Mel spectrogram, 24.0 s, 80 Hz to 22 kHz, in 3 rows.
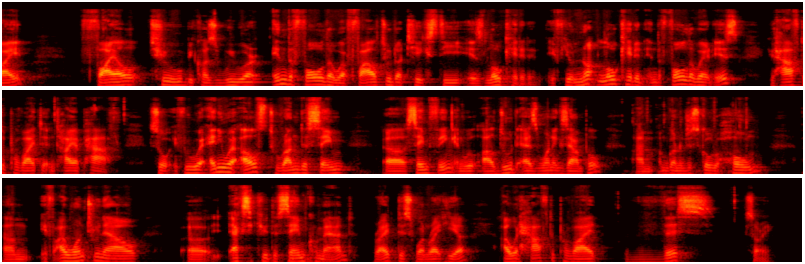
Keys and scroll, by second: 10.5 Down, 12.4-15.7 typing, 18.6 Up, 19.0 typing.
